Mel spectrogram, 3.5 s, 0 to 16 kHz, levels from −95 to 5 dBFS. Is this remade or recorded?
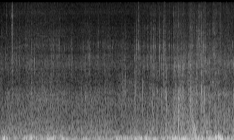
remade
